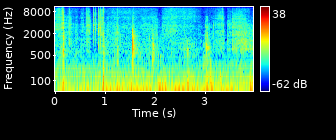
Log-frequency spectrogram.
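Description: Long red nails and fingertips rub, scratch and tap across the printed pages of an open glossy paper animal magazine, with pages flipped between spreads. Soft papery scraping and rustling is punctuated by short, sharp clicks and crinkles.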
